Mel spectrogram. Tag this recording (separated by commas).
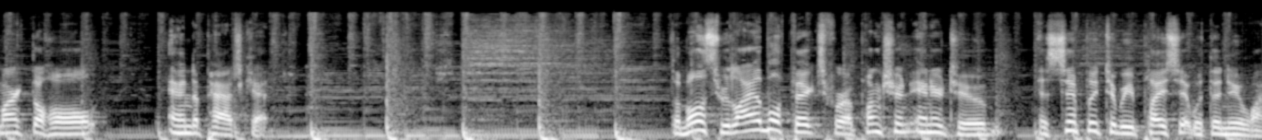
Speech, Music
